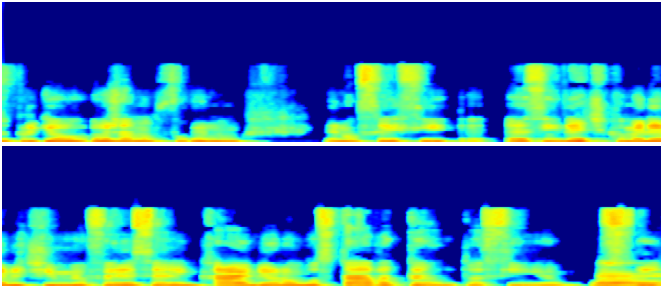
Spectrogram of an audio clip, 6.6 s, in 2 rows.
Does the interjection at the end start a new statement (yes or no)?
no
